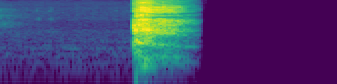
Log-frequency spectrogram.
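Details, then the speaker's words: A single short, explosive cough from a person who says they are ill: a sharp burst fading within a quarter second, then silence. "hello guys you know that i'm ill and all that yeah i'm gonna be doing a challenge so if i cough the video ends yep the video will end as soon as i cough because i'm ill yes i am i'm not joking"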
